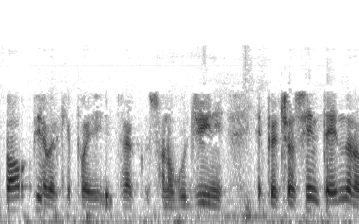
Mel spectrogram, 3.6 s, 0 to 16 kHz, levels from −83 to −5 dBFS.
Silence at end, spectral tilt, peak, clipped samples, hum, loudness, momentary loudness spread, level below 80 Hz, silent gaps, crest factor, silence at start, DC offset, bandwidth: 0 s; -5.5 dB/octave; -4 dBFS; under 0.1%; none; -24 LUFS; 9 LU; -50 dBFS; none; 20 dB; 0.05 s; under 0.1%; 8 kHz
